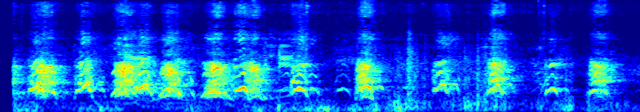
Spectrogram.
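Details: Perro de Presa Canario barking during protection training, a steady run of deep, forceful barks roughly every half second, each with strong harmonics, little else audible behind them.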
